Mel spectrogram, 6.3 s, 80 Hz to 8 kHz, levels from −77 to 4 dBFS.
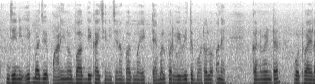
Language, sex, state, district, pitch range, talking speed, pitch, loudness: Gujarati, male, Gujarat, Valsad, 120-130 Hz, 170 wpm, 125 Hz, -17 LUFS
